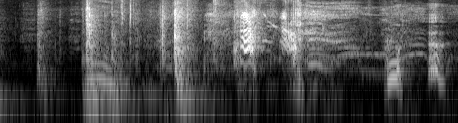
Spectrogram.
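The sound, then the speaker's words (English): A plastic water bottle smacks against a belly in a few dull, fleshy thumps, mixed with bursts of laughter and excited voices. “Nobody was slapped. It was the water bottle.”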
